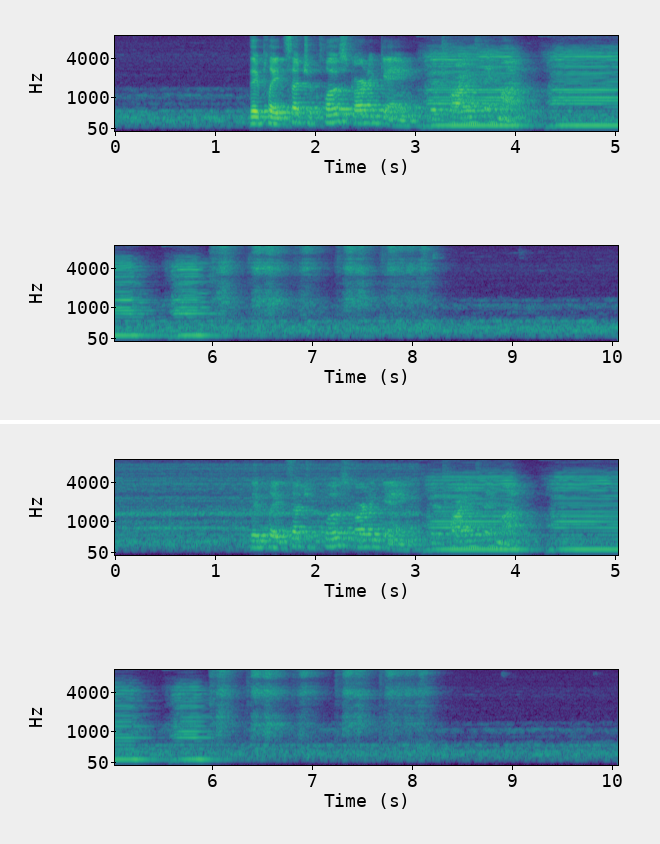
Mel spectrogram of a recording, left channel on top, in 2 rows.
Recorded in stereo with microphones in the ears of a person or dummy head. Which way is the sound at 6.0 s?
25° right (ahead or behind).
